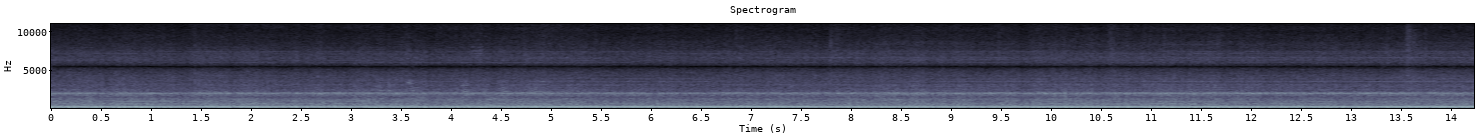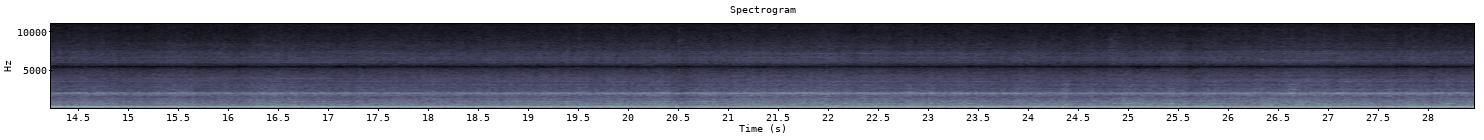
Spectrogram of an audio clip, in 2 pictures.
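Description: Crane engine running steadily with a constant whine while the crane hoists a heavy load.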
